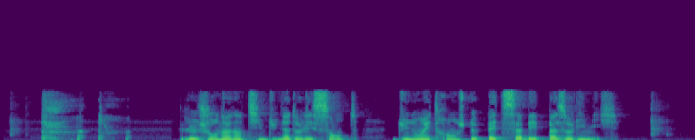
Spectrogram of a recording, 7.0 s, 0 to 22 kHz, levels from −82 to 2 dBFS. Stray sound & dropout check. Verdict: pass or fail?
fail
